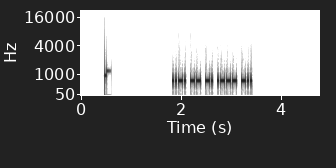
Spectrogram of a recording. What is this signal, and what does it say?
Morse code, heard as a keyed tone, about 39 wpm, 700 Hz. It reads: FMNJD
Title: Code Groups - 5 Letters - 40wpm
